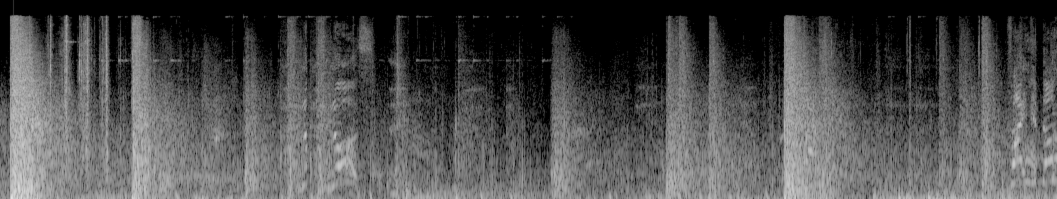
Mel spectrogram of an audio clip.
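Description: Gunshots boom one after another with a long echoing rumble.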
